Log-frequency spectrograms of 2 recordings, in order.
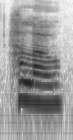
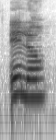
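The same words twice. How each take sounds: First: The word starts with a clear H sound. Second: The word starts without any H sound.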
